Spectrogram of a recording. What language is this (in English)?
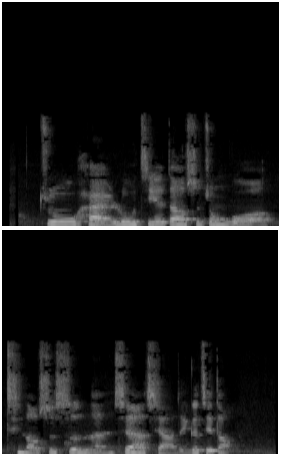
Chinese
